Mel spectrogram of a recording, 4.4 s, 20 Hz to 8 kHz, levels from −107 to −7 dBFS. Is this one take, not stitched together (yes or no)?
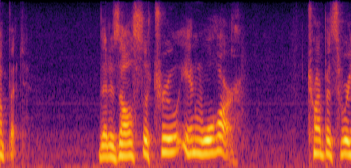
yes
